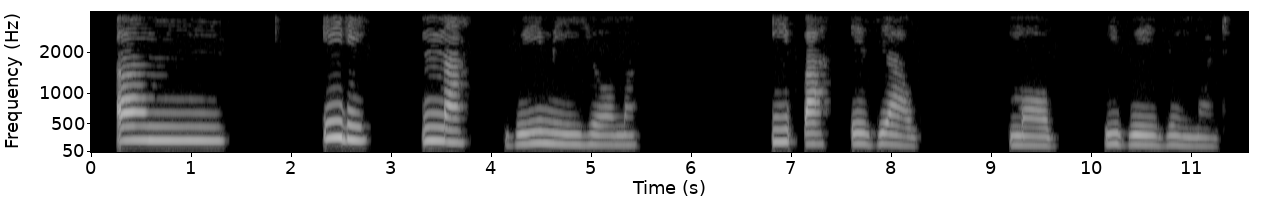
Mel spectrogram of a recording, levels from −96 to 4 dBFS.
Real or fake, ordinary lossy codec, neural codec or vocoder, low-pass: real; none; none; 3.6 kHz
